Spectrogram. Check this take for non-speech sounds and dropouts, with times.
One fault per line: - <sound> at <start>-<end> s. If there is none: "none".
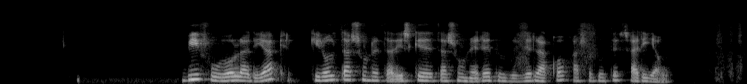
none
